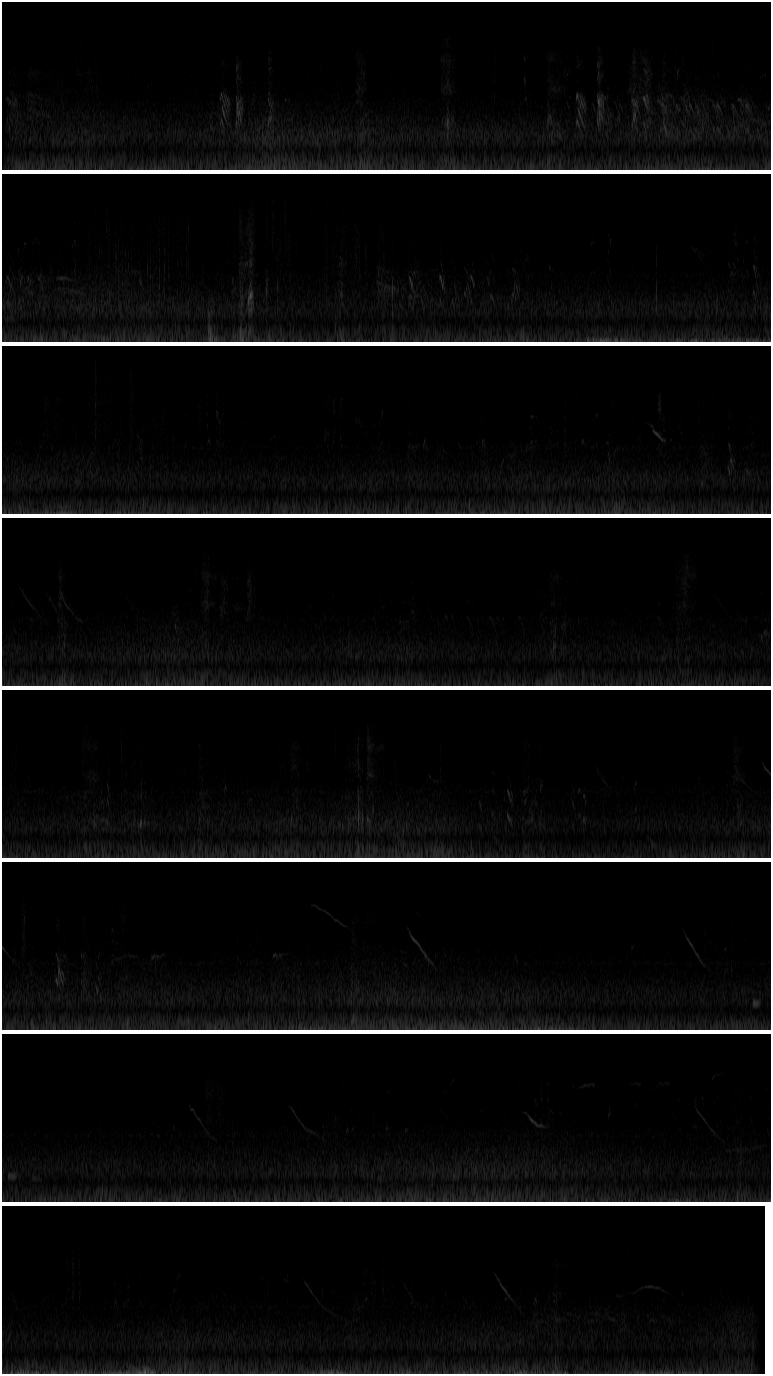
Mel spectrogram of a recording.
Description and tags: marshland Ambiance recording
